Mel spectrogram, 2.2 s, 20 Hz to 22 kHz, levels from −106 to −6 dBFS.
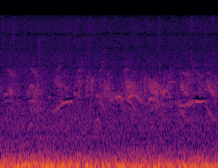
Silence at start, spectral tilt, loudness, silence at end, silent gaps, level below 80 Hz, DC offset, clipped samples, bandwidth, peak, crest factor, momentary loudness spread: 0 s; -5 dB/octave; -50 LUFS; 0 s; none; -48 dBFS; under 0.1%; under 0.1%; 16 kHz; -34 dBFS; 12 dB; 2 LU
